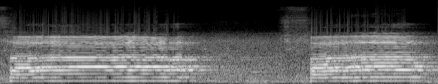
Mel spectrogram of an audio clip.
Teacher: নিচের ঠোঁটের পেট সামনের উপরে 2 দাঁতের আগার সাথে লাগিয়ে একটি হরফ উচ্চারিত হবে।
